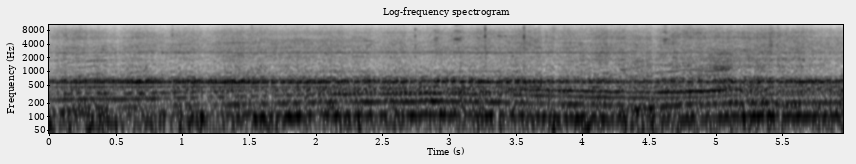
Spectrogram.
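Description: A motorcycle engine hums steadily nearby, its pitch rising and falling slightly.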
